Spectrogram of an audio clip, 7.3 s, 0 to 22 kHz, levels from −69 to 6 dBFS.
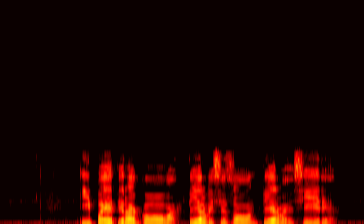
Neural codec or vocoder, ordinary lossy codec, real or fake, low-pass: vocoder, 22.05 kHz, 80 mel bands, HiFi-GAN; none; fake; 7.2 kHz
